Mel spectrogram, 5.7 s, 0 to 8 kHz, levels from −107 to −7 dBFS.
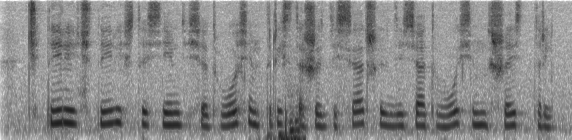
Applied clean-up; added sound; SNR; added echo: none; Buzz; 3 dB; none.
